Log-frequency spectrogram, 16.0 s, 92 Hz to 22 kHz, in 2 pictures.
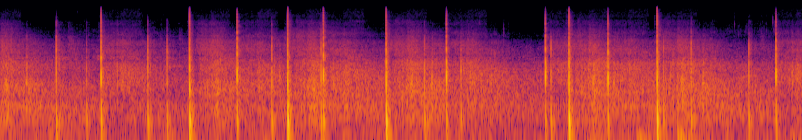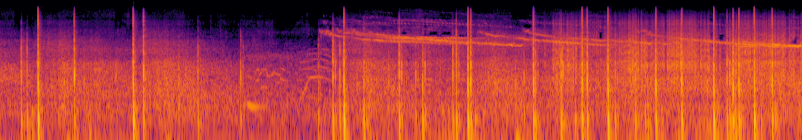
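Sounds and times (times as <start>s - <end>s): fireworks bangs: 0.0s - 16.0s
rumble of fireworks bursts: 0.0s - 16.0s.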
